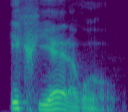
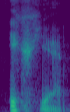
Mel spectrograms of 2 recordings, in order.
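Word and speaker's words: אֶהְיֶה: 여기에 나는 곧 나다라고 하는 그 나는이라고 하는 단어가 히브리어는 이흐예라고 부릅니다. 이흐예. 그러니까 그 발음이 우리 한국말로는 여호와라고 썼지만 이것을 유대인들은 히브리어로 아도나이 주님이라고 읽는다고 말씀드렸습니다.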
